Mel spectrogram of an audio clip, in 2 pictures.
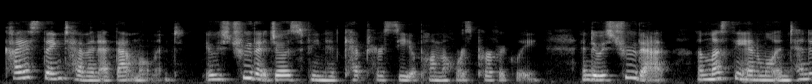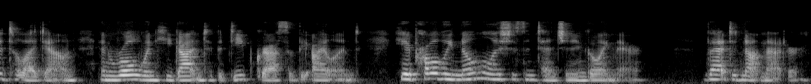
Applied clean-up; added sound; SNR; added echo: none; none; none; none.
